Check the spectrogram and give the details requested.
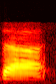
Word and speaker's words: Addyi: Nobody knows how to pronounce the darn new drug, the new female Viagra drug called ADDYI. How do you pronounce that, by the way? Addy.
